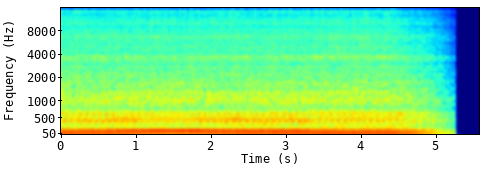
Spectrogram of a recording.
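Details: Tractor (806) that stalled on rough ground from tank debris covering the fuel inlet, after clearing it with compressed air through the sediment bowl and petcock: a steady, even low thump at smooth idle, no stumbling or surging.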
